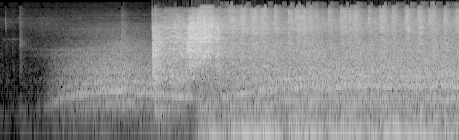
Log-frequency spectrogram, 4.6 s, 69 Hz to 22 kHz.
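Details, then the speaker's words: Chassis-swap 4x4 with big cam (293/311 duration) and stock torque converter: brief crank, fires and settles into choppy thumping loping idle; big cam mismatched with stock converter. "I don't know if you can hear it, but you see how that cam's thumping and chopping? Yeah. That cam and a stock torque converter are not happy together right now, and I'll tell you what it does."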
